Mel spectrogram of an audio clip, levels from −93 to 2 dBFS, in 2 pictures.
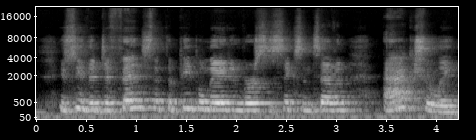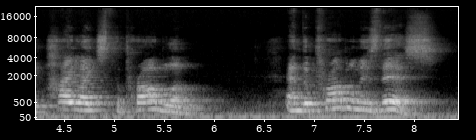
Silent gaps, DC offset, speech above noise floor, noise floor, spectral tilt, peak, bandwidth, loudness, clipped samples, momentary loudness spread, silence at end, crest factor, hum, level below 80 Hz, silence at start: none; under 0.1%; 20 dB; -45 dBFS; -4.5 dB/octave; -8 dBFS; over 20 kHz; -26 LUFS; under 0.1%; 12 LU; 0 s; 18 dB; none; -48 dBFS; 0 s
